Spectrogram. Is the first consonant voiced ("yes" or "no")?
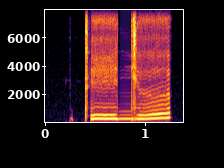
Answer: no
